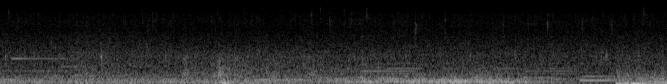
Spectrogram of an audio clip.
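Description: Steady rain falling, with low rolling thunder rumbling underneath. Faint sustained notes of a soft background music bed come and go over it.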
